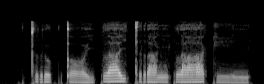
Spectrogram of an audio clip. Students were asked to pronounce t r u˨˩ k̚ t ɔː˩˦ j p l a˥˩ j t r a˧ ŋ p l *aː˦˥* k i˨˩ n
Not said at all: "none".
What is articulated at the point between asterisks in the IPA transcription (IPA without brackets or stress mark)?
aː˦˥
